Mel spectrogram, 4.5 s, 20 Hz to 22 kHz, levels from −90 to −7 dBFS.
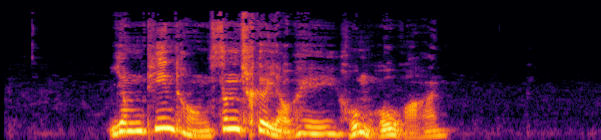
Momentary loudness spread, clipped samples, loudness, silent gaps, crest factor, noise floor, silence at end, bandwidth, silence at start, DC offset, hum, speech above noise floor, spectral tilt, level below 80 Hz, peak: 11 LU; under 0.1%; -16 LUFS; none; 16 dB; -62 dBFS; 1.15 s; 16 kHz; 0.8 s; under 0.1%; none; 47 dB; -6.5 dB/octave; -52 dBFS; -2 dBFS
